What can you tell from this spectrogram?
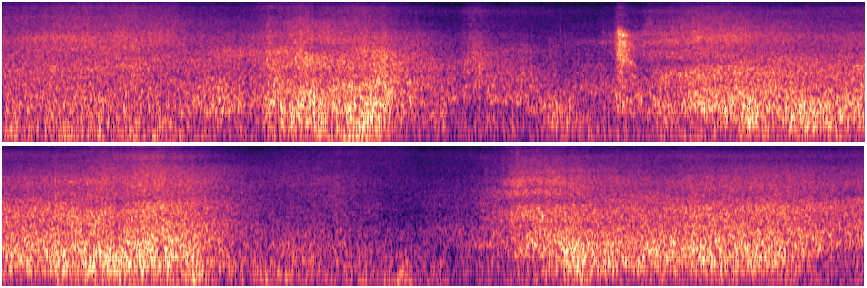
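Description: Ocean surf breaking and washing up the sand at the water's edge, swelling three times as waves roll in, about three, eight to ten, and fourteen seconds in.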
